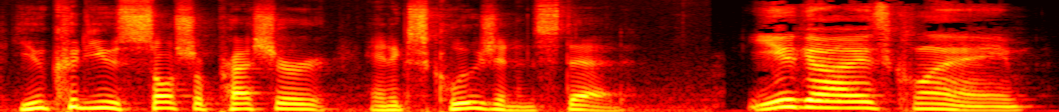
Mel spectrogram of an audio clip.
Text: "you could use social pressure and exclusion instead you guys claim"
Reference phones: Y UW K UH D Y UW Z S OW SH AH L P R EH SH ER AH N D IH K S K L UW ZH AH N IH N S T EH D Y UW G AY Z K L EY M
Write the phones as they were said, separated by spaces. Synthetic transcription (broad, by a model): Y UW K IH D Y UW Z S OW SH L P R EH SH ER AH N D IH K S K L UW ZH AH N IH N S T EH D Y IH G AY Z K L EY M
